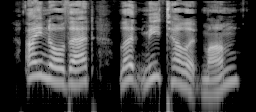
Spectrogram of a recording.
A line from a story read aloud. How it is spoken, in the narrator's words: Debbie said eagerly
